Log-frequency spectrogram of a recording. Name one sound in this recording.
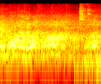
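A young man taps small cymbals together.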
